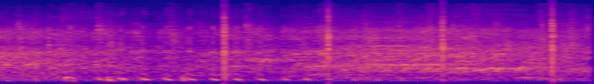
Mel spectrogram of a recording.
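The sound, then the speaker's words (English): A slow, awkward clap: four sharp, evenly spaced claps come slowly, about one every second, over a steady bed of murmuring and soft chuckling laughter. “You earned every second of that slow, awkward clap.”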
